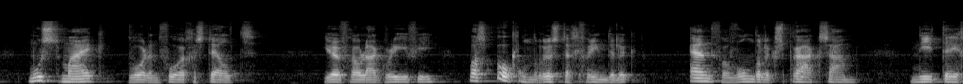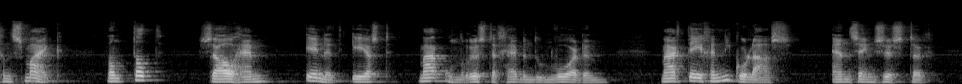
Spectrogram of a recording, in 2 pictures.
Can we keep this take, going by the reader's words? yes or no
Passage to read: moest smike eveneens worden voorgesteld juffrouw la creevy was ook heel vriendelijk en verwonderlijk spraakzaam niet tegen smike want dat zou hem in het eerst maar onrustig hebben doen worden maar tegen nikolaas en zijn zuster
no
